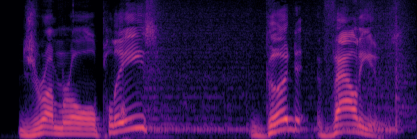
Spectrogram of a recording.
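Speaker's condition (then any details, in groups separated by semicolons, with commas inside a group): No condition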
